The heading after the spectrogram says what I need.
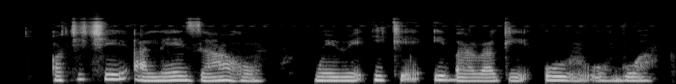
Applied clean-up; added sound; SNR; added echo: none; none; none; none.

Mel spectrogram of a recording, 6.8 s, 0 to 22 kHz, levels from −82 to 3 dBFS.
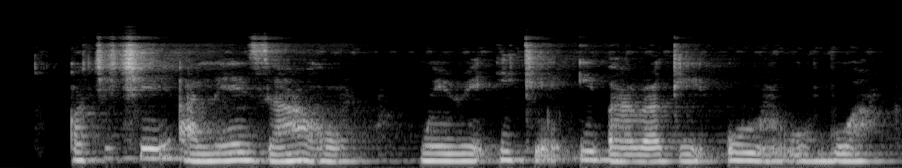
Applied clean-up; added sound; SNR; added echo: none; none; none; reverberation time 0.6 s.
